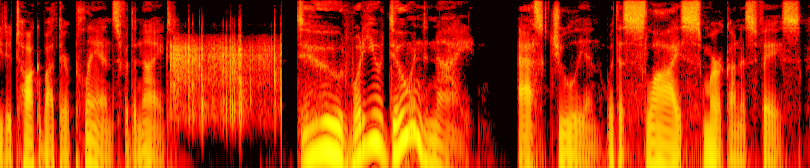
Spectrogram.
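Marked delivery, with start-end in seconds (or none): 3.0-4.7 high, loud surfer-dude voice; eager high dude voice; Julian's voice. Acted. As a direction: play the excited dude colleague. Julian voiced in read story.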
